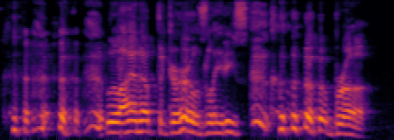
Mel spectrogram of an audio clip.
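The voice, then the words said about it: Frat boy voice impression. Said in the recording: “that was a great frat boy impression”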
